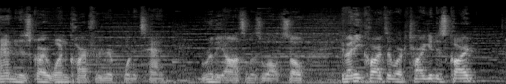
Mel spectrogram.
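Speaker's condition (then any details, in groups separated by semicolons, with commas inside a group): No condition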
